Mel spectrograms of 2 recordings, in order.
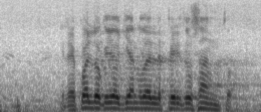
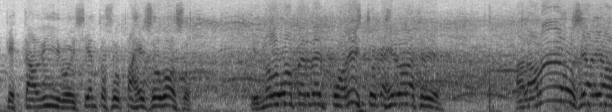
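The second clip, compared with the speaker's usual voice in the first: rising fervent preaching; 6 semitones higher than usual. Real, not acted. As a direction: build higher and firmer into a praise cry. Testimony rises into preaching. (prédica fervorosa que sube hasta la alabanza)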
